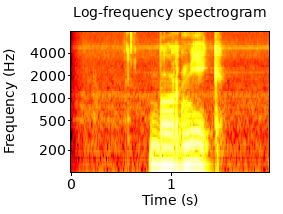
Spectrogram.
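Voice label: Brunico dialect; Brunico Mundart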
